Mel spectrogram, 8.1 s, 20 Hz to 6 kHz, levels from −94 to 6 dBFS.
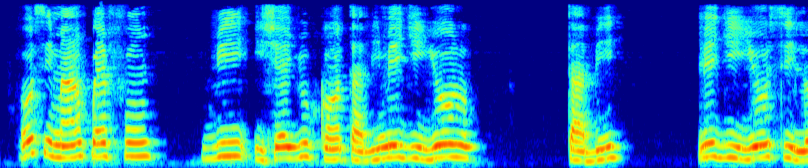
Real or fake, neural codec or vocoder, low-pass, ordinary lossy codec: real; none; 5.4 kHz; AAC, 32 kbps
